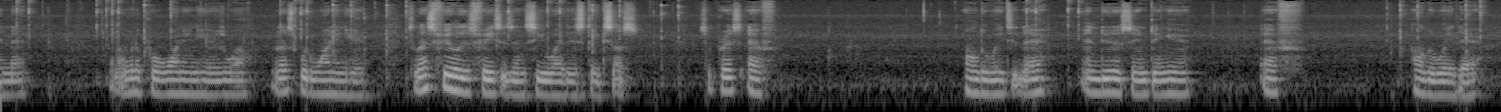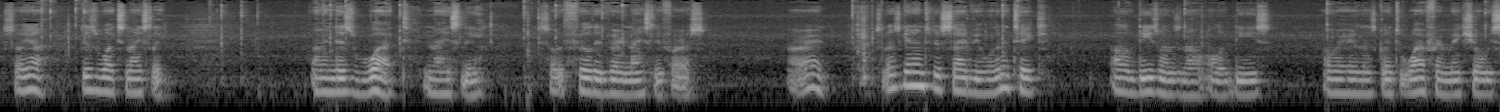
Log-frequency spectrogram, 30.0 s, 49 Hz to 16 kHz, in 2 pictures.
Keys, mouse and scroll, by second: 0.7 right click, 1.0 ctrl+r, 1.6 right click, 1.8-3.4 shift+middle drag, 2.6 ctrl+r, 3.4 right click, 3.7-5.3 shift+middle drag, 4.0 scroll down 2, 4.5-5.3 scroll up 1, 5.3 right click, 5.8 shift+right click, 6.1-10.7 shift+middle drag, 6.1 scroll down 1, 6.8 scroll down 1, 7.5 f, 10.7-11.7 right drag, 11.7 f, 14.4-15.8 shift+middle drag, 14.6-15.0 scroll up 2, 15.8 right click, 16.1 shift+right click, 16.9 f, 17.2-17.6 scroll down 2, 17.6-19.2 shift+middle drag, 18.0 Tab, 19.2 Tab, 20.8 scroll down 1, 20.9 middle click, 21.5 Tab, 21.6 middle click, 22.9-23.4 middle drag, 24.4 KP_3, 25.1-25.4 scroll up 1, 25.7 a, 25.9-27.2 middle drag, 26.4-27.2 scroll down 2, 27.2 click, 29.3 z.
